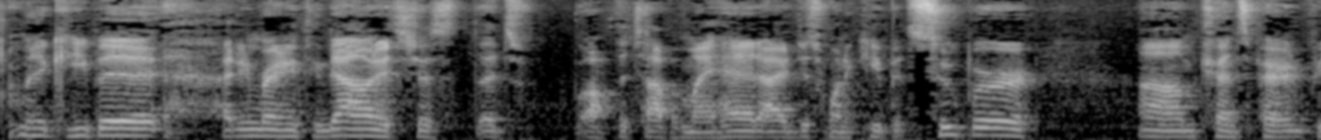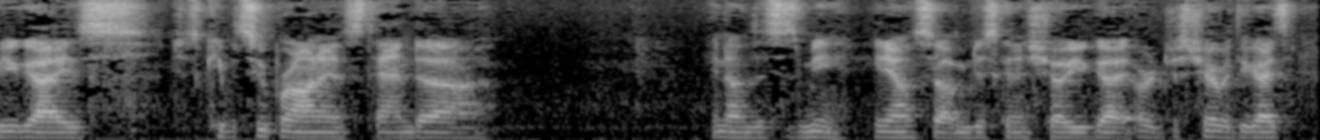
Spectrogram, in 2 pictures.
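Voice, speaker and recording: A man in his late twenties, a vlogger, talks a little fast in a steady, fairly bright medium-pitched voice as he tells an unscripted personal story to camera. He's candid and rambling, with many fillers and restarts, and slight background noise can be heard.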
